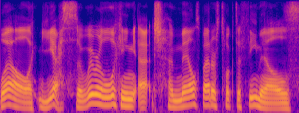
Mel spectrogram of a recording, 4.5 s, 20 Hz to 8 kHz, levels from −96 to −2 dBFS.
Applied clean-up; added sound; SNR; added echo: none; none; none; none.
